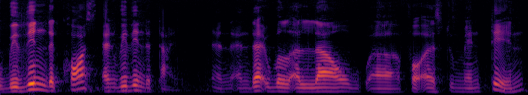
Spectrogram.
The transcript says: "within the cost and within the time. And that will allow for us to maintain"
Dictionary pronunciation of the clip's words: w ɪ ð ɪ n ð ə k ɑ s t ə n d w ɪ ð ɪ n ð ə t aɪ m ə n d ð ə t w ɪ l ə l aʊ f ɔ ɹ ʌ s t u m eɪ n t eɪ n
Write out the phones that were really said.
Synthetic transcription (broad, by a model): w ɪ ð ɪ n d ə k ɑ s ə n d w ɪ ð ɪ n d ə t aɪ m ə n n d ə t w ɪ l ə l aʊ f ɔ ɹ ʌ s t u m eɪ n t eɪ n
